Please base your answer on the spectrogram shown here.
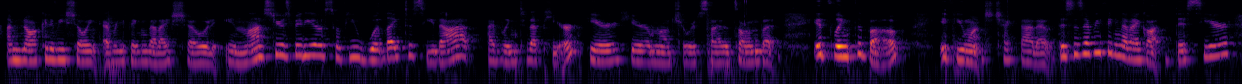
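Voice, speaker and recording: A woman's voice: mid-range voice, expressive, a little fast. Congested young woman YouTuber, stuffy-nosed and sore-throated, gushy and chatty, lots of "like.". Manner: gushing, enthusiastic, says "like" often. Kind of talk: casual vlog chat. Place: at home.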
